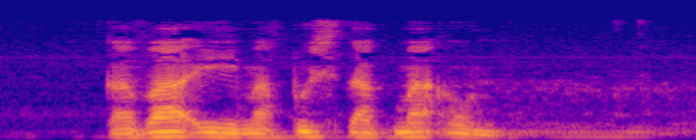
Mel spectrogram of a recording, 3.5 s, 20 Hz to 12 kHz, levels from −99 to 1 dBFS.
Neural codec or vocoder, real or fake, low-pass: none; real; 7.2 kHz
